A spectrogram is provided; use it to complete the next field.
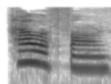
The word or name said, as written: halaphone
